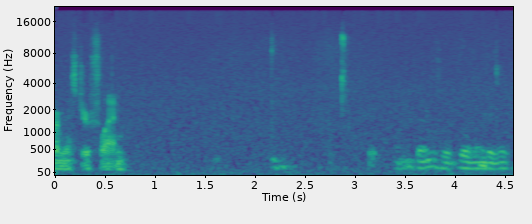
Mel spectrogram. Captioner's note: muttering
